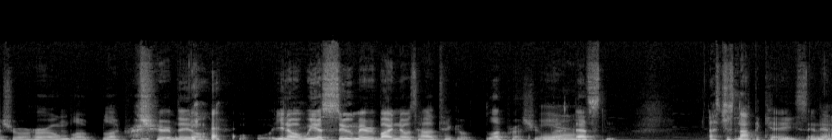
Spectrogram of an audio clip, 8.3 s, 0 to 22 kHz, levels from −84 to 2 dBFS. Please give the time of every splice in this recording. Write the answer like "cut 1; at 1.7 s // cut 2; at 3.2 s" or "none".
none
